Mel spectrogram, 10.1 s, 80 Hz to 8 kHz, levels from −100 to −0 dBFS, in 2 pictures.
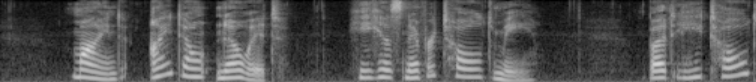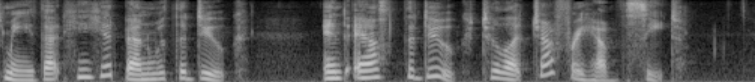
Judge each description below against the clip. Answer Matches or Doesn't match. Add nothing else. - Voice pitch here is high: Matches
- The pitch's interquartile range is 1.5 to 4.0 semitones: Doesn't match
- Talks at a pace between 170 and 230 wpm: Matches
